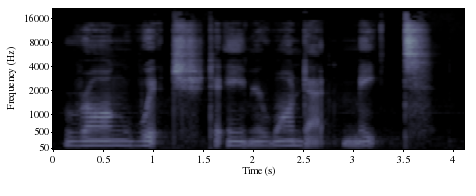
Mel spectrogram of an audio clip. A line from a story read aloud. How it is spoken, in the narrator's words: James said, his voice low and dangerous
